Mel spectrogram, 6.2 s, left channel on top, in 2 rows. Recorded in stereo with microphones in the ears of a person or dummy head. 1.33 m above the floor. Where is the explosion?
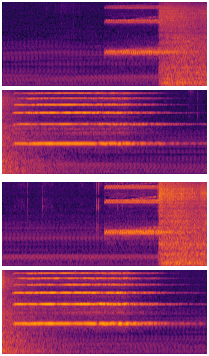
65° right (ahead or behind), 1.8 m.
